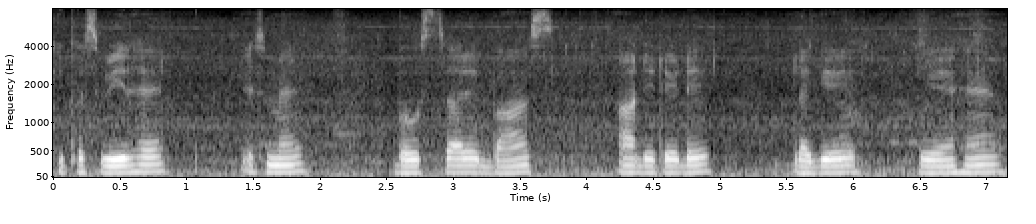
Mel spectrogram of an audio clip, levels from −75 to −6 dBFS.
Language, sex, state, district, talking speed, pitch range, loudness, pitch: Hindi, male, Rajasthan, Jaipur, 100 wpm, 110-125 Hz, -15 LUFS, 120 Hz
